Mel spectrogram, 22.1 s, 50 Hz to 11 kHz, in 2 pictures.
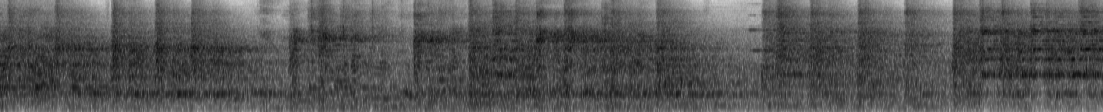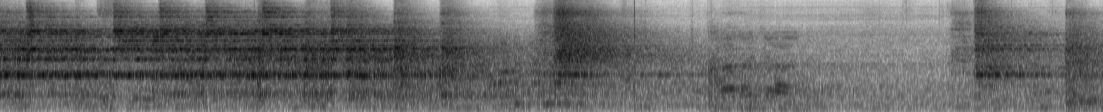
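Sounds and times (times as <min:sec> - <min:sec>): hammer knocking on metal: 0:09.5 - 0:16.8
high machine whine: 0:10.2 - 0:16.6.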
